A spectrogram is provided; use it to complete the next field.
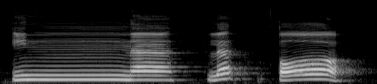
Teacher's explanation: Долгота в размере 2 огласовок фатха над буквой каф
